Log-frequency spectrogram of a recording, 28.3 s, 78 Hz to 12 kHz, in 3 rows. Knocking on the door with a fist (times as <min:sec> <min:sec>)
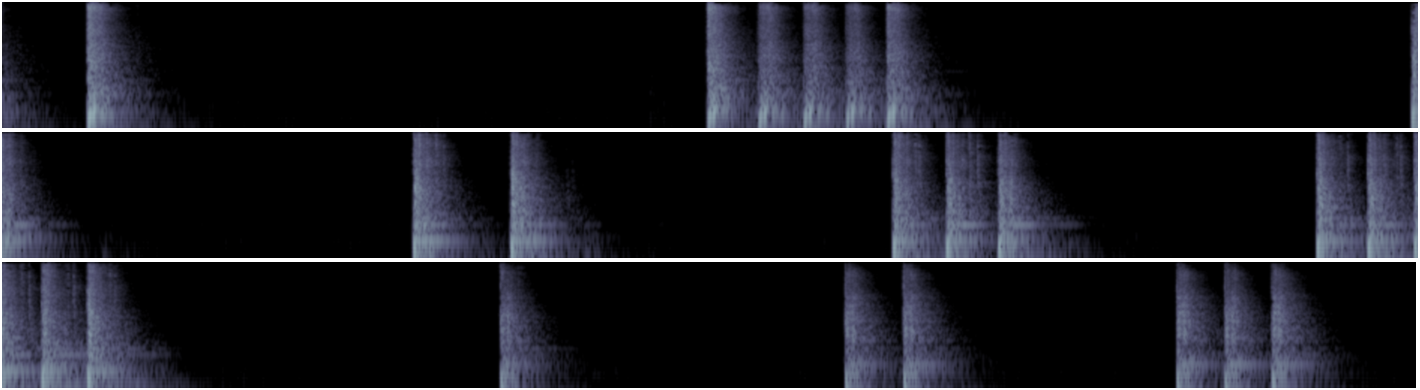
0:04.7 0:06.3, 0:09.4 0:09.8, 0:12.2 0:13.3, 0:15.4 0:16.5, 0:18.2 0:19.9, 0:24.5 0:25.3, 0:26.7 0:27.7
